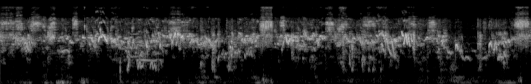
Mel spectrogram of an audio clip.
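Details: Pet budgerigar pair in lively chatter: loud, rapid high twitters, squeaks and occasional sharper squawky notes, nearly continuous, with only faint low knocks.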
